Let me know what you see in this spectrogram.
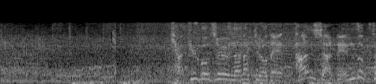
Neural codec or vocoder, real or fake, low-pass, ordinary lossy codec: vocoder, 22.05 kHz, 80 mel bands, WaveNeXt; fake; 7.2 kHz; none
